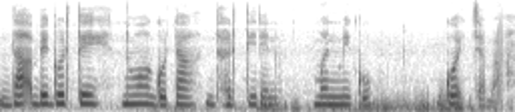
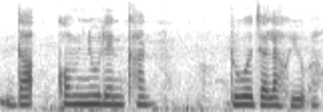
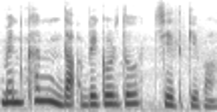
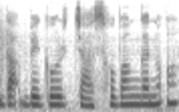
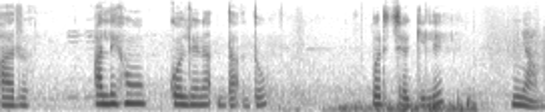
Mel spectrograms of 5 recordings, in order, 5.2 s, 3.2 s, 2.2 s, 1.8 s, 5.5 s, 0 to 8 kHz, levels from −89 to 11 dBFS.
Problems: none marked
